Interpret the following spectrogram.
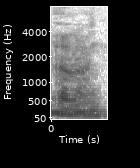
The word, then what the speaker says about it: Erlang: I think the only other language that has virtual thread is Erlang. Am I pronouncing that correctly? Erlang, yeah.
